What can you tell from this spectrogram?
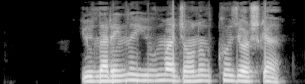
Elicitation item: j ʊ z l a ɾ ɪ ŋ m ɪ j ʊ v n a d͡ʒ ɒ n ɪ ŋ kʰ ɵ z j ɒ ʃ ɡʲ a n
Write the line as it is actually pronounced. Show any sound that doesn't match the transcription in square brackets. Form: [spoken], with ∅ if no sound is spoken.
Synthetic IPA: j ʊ z l a ɾ ɪ ŋ [n] ɪ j ʊ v [m] a d͡ʒ ɒ n ɪ [m] kʰ ɵ z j ɒ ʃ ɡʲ a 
